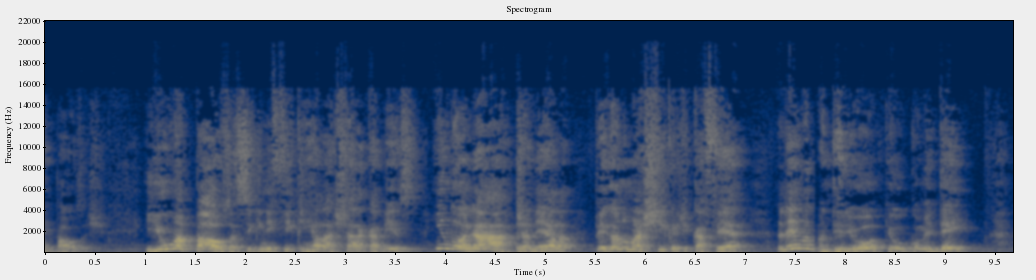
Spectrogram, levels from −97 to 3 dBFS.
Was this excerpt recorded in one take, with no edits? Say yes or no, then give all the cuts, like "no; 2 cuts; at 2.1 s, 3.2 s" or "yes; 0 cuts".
no; 4 cuts; at 2.5 s, 3.8 s, 4.7 s, 7.7 s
